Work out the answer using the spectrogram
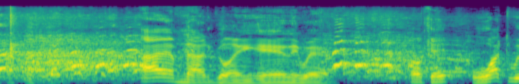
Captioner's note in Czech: smích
